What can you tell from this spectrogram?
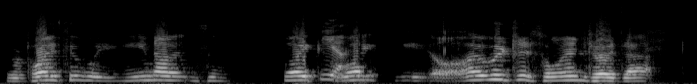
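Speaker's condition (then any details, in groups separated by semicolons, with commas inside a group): Cerebral palsy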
